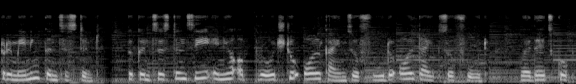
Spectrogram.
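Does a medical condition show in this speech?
No.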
